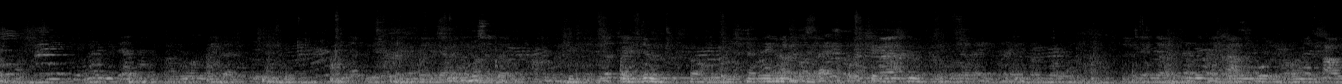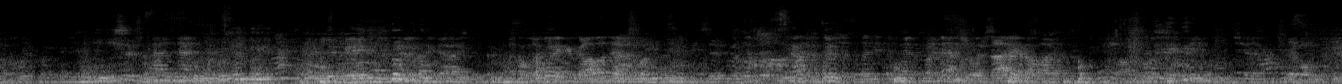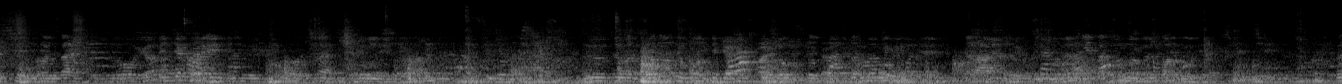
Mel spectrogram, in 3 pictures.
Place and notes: Raudondvaris, Lithuania, museum in castle tower
a noisy crowd in the museum of Raudondvaris castle tower
4 October, ~11:00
